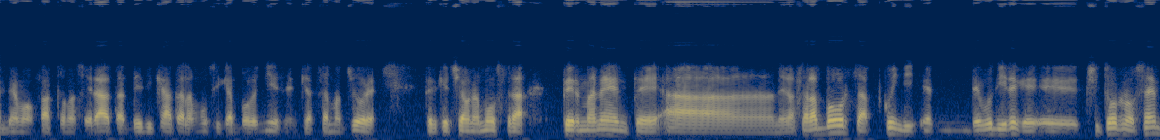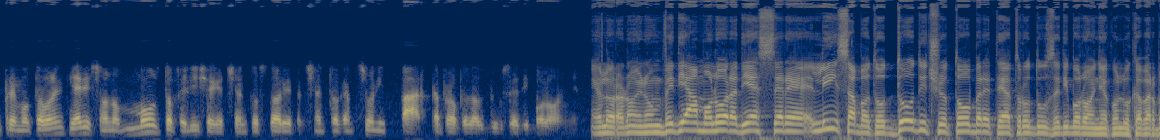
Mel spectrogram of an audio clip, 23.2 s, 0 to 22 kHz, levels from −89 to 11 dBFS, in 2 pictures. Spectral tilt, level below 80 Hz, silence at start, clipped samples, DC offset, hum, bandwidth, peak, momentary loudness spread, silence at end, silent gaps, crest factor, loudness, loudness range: -6 dB/octave; -56 dBFS; 0 s; under 0.1%; under 0.1%; none; over 20 kHz; -2 dBFS; 12 LU; 0 s; none; 20 dB; -23 LUFS; 7 LU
